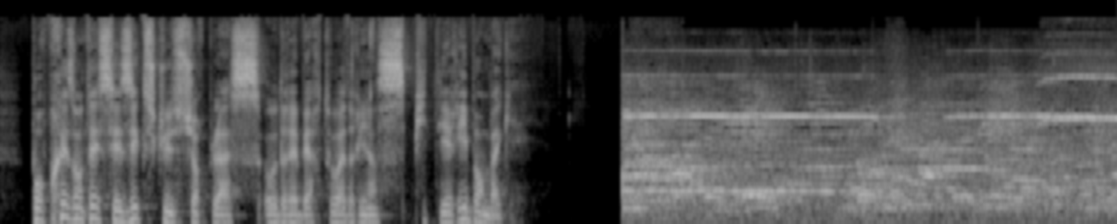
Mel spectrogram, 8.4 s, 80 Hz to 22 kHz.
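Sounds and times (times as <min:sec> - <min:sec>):
speech: 0:00.2 - 0:04.0
dense noisy crowd booing and shouting: 0:04.7 - 0:08.3
shrill whistles: 0:04.7 - 0:08.3.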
